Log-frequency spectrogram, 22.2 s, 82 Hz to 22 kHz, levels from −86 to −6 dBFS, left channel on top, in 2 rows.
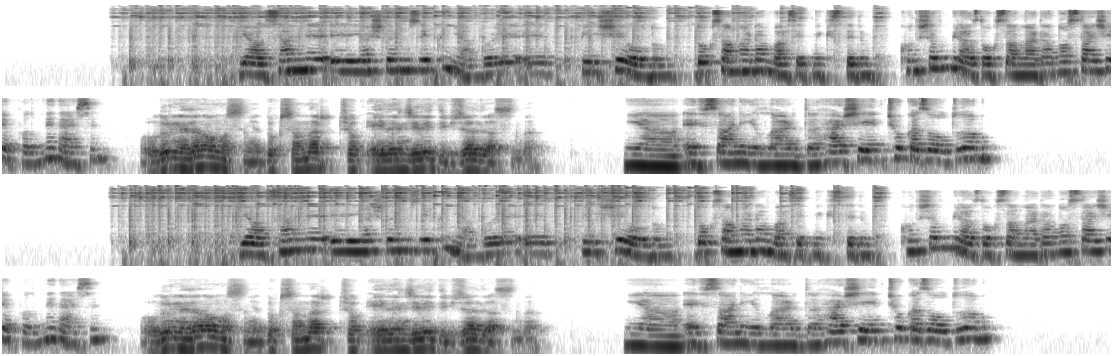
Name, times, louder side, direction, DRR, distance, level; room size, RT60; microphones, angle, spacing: sound 1, 1.1-7.5 7.8-8.0 8.3-8.8, right 6 dB, 40° right, 0.8 m, -26 dB
voice 1, 2.4-5.5 5.8-8.7 9.0-12.1 17.3-20.9, left 2 dB, 85° left, 0.9 m, -25 dB
voice 2, 12.5-16.4, equal, 30° left, 0.6 m, -25 dB
3.7 x 2.2 x 3.2 m
head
